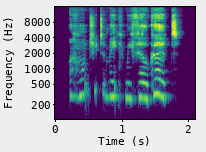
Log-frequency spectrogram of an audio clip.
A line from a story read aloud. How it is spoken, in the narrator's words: she whispered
